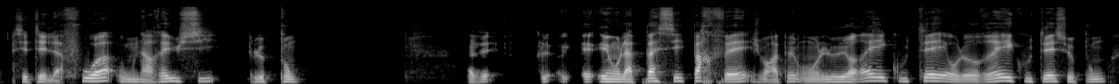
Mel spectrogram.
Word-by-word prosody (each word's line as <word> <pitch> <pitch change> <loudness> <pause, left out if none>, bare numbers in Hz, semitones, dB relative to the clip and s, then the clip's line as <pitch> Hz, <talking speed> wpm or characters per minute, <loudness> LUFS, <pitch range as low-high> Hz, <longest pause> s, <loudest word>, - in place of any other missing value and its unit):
C'était 115 -1 -1
la 95 - -3
fois 150 +2 +3
où 115 - -5
on 110 -1 -3
a 100 -1 0
réussi 140 +2 -2 0.3
le 110 +2 -2
pont 115 0 -4 1.6
ave 105 +1 -4
heu, 120 - -1 0.7
oui - - -12
et 120 +2 0
et - - +6
on 125 -1 +3
l'a 110 -3 +5
passé 150 +6 +2
parfait, 145 -4 +2
je 115 - -11
me - - -3
rappelle, 120 +7 -3
on 105 -3 -4
le 115 +2 +1
réécoutait, 155 +2 +1
on 115 -3 +1
le 105 0 0
réécoutait 140 +3 +1
ce 125 - -5
pont. 120 +4 -6
120 Hz, 155 wpm, -21 LUFS, 110-145 Hz, 1.6 s, et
